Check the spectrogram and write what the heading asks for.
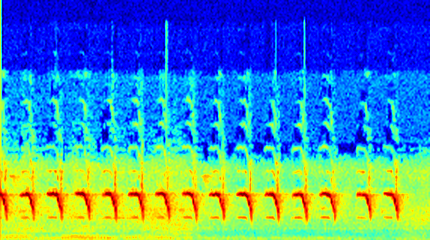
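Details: Insistent, regular high-pitched clicking from a prinia, each tick a quick downward slur, around thirteen notes before fading, with a low murmur of background sound early on.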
